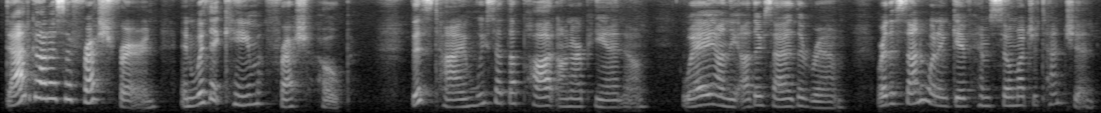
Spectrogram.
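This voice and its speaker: A woman reading a children's picture book aloud as a storyteller, with expressive, emphatic delivery. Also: fairly high pitch, normal speed.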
